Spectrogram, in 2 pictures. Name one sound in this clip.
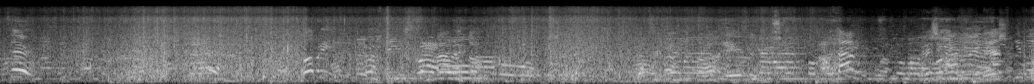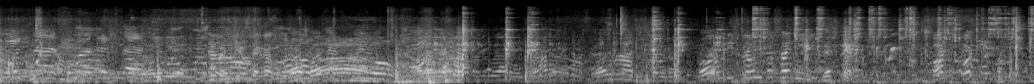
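A crowd of men shouts and cheers outdoors.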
